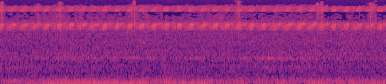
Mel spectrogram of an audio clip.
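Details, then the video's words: Steady high-pitched cricket trilling, an unbroken chorus with slight regular pulses, over a heavy low-frequency hum throughout. "Royalty Free Sounds (Crickets)"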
